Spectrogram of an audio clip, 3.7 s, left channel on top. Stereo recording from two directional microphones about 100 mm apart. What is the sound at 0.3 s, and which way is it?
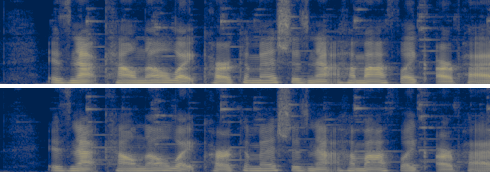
A woman's voice, 40° left (ahead or behind).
